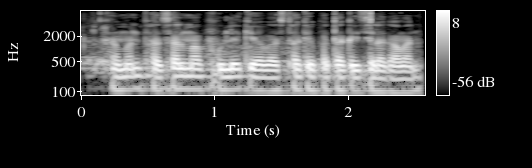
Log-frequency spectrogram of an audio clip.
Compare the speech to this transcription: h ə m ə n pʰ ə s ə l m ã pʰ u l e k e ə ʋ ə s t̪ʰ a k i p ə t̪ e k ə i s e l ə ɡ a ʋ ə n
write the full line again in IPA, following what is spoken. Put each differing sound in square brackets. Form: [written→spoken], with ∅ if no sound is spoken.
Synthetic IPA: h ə m ə n pʰ ə s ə l m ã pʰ u l e k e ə ʋ ə s t̪ʰ a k [i→e] p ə t̪ [e→a] k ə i s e l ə ɡ a ʋ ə n

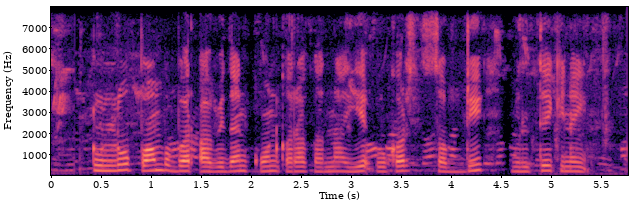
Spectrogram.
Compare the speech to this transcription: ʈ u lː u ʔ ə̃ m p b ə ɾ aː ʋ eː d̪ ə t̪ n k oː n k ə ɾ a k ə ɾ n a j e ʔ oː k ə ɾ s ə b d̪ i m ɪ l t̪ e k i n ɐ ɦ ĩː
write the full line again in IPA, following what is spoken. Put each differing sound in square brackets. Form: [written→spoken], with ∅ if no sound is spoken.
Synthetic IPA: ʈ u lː u [ʔ→p] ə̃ m p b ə ɾ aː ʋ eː d̪ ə [t̪→∅] n k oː n k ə ɾ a k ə ɾ n a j e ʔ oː k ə ɾ s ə b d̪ i m ɪ l t̪ e k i n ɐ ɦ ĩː

